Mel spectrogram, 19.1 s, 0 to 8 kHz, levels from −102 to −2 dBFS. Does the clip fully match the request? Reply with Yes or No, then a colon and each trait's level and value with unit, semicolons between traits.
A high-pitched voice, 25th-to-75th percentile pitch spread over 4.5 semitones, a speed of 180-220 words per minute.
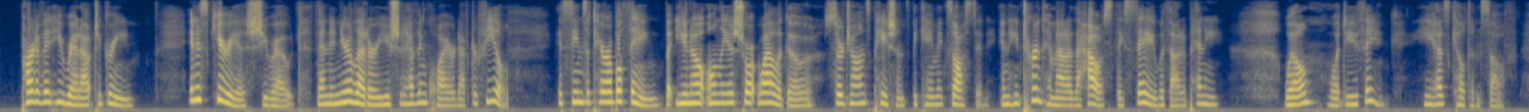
Yes: high, 220 Hz; average, 4.9 semitones; average, 200 wpm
